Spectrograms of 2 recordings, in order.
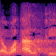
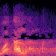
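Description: First: The word ends with a short i vowel. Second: The word ends on the consonant with no vowel. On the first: The speaker calls it right. "هي وألقي" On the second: The speaker calls it wrong. "البعض في النطق ربما يقول وألق"

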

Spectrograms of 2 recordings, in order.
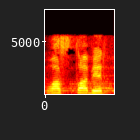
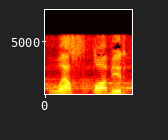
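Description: First: The ط sounds thin and under-emphasized. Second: The ط sounds thick and fully emphasized. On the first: The speaker calls it wrong. "يكون الحرف نازل عن مستوى التفخيم المناسب" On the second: The speaker calls it right. "لا"

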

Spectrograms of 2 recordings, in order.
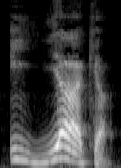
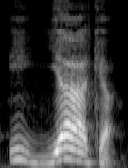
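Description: The two takes are said the same way.

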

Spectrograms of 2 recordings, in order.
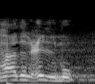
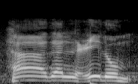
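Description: First: The l is silent, with no vowel after it. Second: A u vowel is added after the l.

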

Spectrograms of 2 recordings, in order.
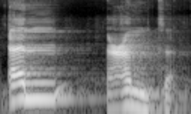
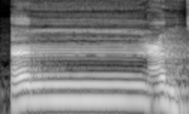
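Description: First: The nasal N sound is short, without extension. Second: The nasal N sound is held noticeably long. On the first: The speaker calls it right. "أن هنا تقطع بالغنة، يعني الغنة مركبة في جسم النون" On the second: The speaker calls it wrong. "لكن لا تقول أنعمت، هذه الزيادة غير موجودة"

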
